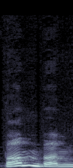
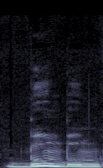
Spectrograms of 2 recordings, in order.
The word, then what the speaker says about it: Bum Bum: according to their website apparently y'all have been saying it wrong apparently it's supposed to be pronounced boom boom cream i don't know if they're trolling us just to see if they could get anybody to actually say it that way but if you scroll down the product page on this on their website far enough they claim the pronunciation is boom boom i call so much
